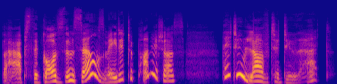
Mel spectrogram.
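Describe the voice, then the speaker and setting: A man's voice: extremely high pitch, huge pitch swings, unhurried, fairly bright tone, no echo, voice pushed up, heavily acted. A woman voicing a mad male prisoner in his forties who is gleeful, manic and given to sudden whispers. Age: 40s.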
